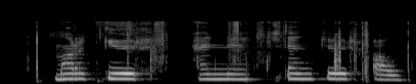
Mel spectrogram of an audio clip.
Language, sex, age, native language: Icelandic, male, 10, Icelandic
